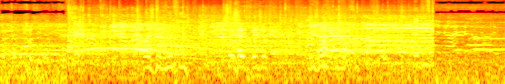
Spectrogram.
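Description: A young man shouts with animation close by.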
